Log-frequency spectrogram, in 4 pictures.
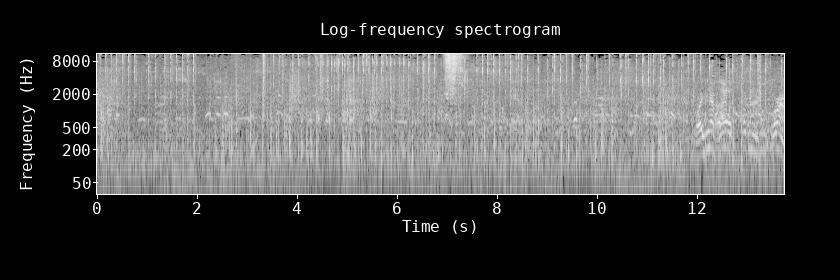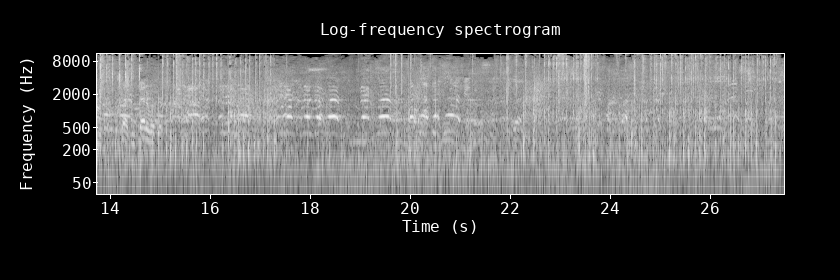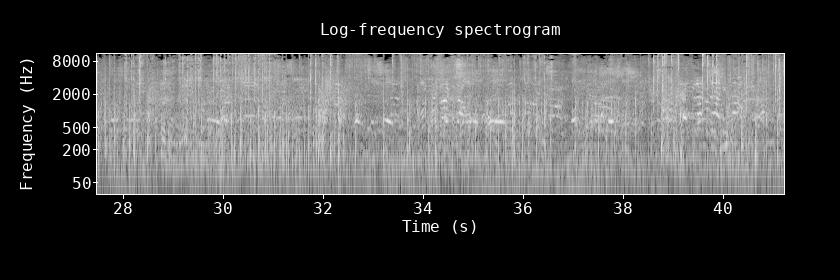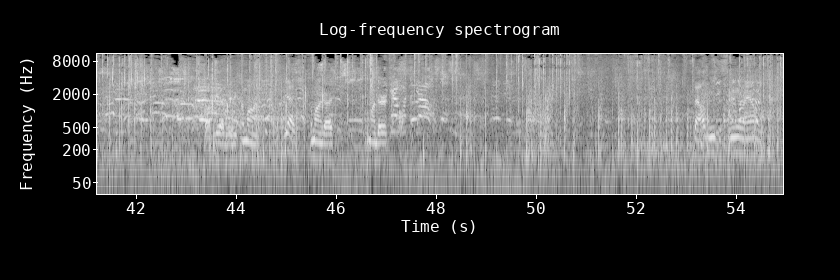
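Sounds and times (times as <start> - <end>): paintball markers firing: 0.0 - 17.6, 19.4 - 20.5, 21.1 - 54.9
people shouting: 0.0 - 54.9.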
